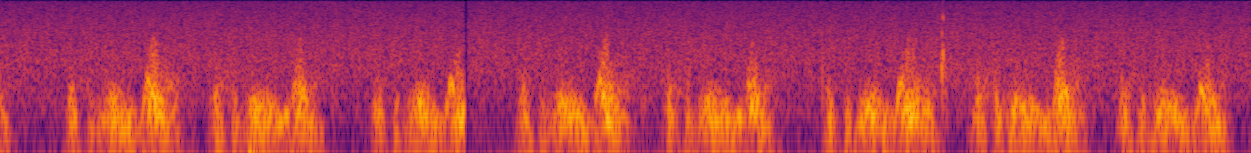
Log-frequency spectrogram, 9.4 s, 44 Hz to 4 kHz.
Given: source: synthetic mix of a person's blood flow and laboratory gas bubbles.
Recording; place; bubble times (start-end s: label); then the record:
Doppler ultrasound of blood flow; precordium
7.03-7.12 s: bubbles
7.46-7.50 s: bubbles
From the record:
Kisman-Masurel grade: 112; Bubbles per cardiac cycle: 1 to 2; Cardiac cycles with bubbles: 1 to 10%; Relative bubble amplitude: moderate (0.250 to 0.450); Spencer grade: 1 (occasional bubble signal discernible with the cardiac motion signal, with majority of cardiac periods free of bubbles); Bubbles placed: only in the low amplitude regions of the cardiac cycle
